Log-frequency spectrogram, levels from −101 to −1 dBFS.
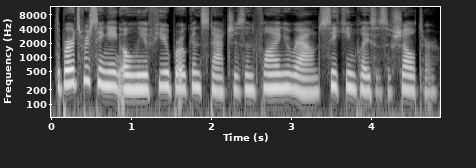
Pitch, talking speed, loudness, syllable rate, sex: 210 Hz, 195 wpm, -21 LUFS, 5.3 syllables/s, female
